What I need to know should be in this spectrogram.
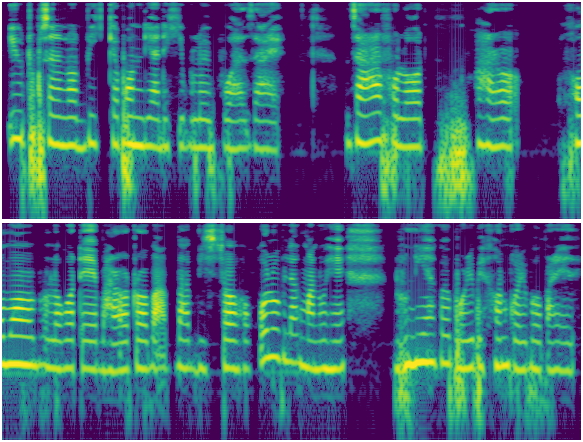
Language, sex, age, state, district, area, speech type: Assamese, female, 18-30, Assam, Dibrugarh, rural, spontaneous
